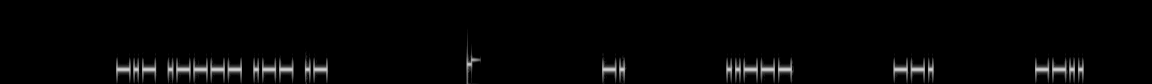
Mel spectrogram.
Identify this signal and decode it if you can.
Morse code, heard as a keyed tone, about 28 wpm, spaced as for 12 wpm, 700 Hz. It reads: K1WA N2GZ
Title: USA Call Signs - 4 Characters - 8x Character Spacing - 28wpm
